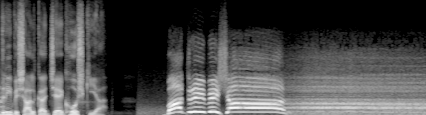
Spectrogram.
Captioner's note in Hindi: चीखने की आवाज़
